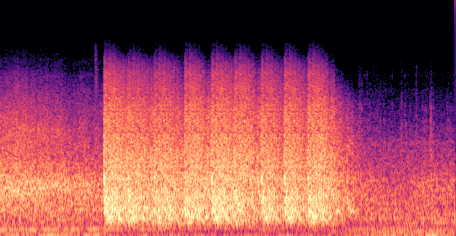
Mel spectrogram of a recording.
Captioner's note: gun bangs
